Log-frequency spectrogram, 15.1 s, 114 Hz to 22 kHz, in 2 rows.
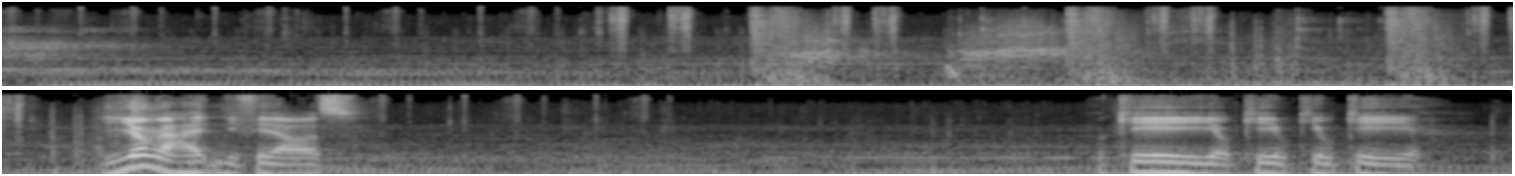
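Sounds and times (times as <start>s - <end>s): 
video game shotgun blasts: 3.7s - 6.2s, 6.9s - 8.0s
speech: 8.1s - 9.4s, 13.2s - 14.8s.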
